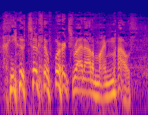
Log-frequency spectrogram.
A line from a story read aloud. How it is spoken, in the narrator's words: Han laughed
